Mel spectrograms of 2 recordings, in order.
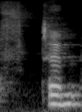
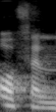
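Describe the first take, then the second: First: A t sound is heard in the middle. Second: No t sound is heard in the middle. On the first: The speaker calls it wrong. "ഓഫ്റ്റൻ എന്നൊന്നല്ല" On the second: The speaker calls it right. "ഓഫൻ എന്നാണ്"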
